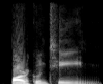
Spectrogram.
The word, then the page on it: Barquentine: American English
